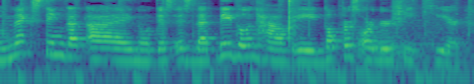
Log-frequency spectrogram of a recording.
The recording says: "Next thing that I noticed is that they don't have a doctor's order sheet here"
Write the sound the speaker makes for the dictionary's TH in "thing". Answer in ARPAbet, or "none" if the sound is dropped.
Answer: T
